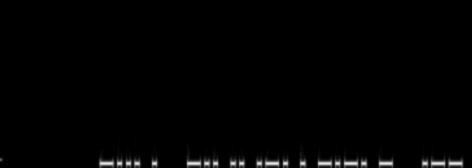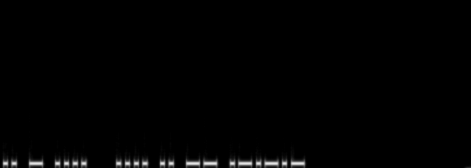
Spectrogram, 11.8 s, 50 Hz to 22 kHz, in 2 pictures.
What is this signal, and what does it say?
Morse code, heard as a keyed tone, about 21 wpm, 700 Hz. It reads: BE DIRECT WITH HIM.
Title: Sentences from Top 1000 Words - Review Part 2 - 22wpm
